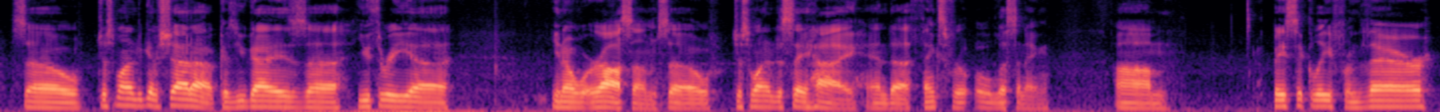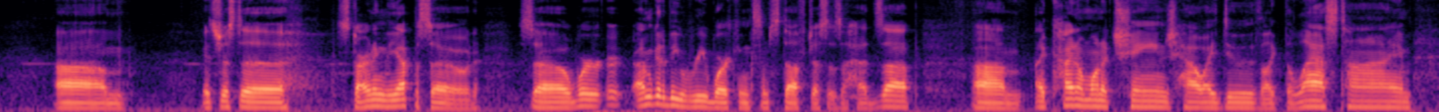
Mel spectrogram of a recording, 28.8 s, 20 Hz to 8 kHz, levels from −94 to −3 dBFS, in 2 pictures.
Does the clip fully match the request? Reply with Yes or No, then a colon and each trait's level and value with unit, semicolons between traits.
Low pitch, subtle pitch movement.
No: low, 105 Hz; average, 3.7 semitones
